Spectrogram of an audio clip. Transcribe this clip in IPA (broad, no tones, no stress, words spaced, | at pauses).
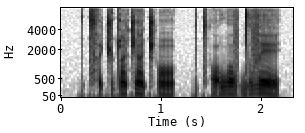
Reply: t͡sʰə̰t͡ʃoʈɑ̃t͡ʃã t͡ʃʼɔ̃ | t͡sʼɔ̰ wov d̪ɯve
